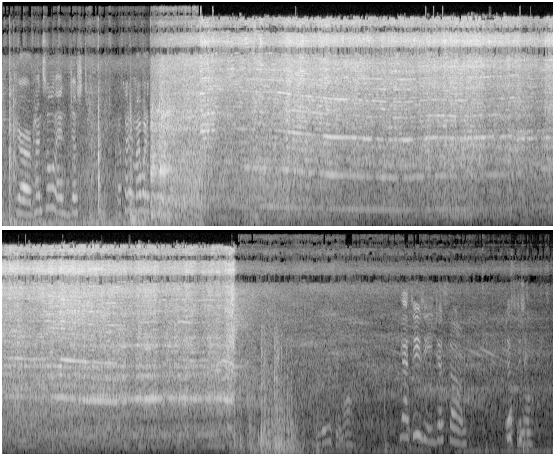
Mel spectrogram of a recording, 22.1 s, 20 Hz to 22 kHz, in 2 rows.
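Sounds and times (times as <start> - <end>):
saw cutting wooden board: 2.5 - 22.0.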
